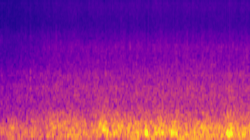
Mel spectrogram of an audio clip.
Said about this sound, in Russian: Гроза.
